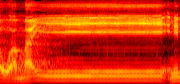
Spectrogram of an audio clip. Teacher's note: kita membacanya disertai dengung dipanjangkan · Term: Idgham Bighunnah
